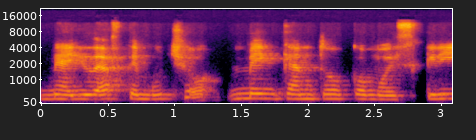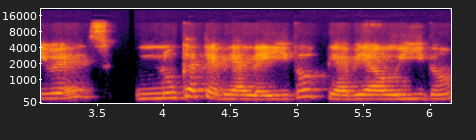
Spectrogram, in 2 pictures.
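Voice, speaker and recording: A woman's very slow speech at a medium pitch, with ordinary pitch variation. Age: 60s. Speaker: book club participant. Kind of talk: casual chat.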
